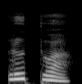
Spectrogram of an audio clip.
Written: ಱತ್ವ

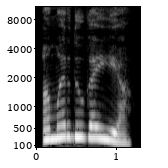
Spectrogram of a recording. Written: ಅಮರ್ದುಗೆಯ್ಯ

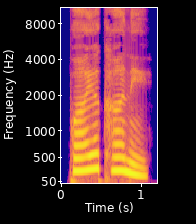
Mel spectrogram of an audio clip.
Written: ಪಯ್ಕನೆ

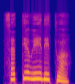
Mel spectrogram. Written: ಸತ್ಯವೇದಿತ್ವ

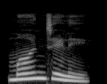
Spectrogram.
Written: ಮಂಜುಲ

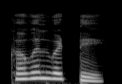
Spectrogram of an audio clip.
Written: ಕವಲ್ವಟ್ಟೆ

